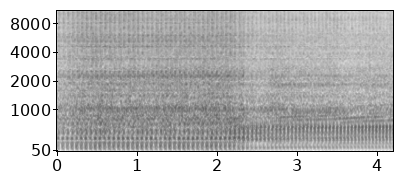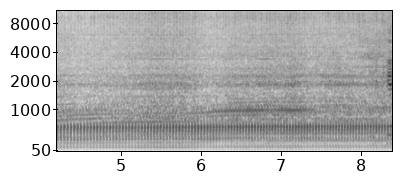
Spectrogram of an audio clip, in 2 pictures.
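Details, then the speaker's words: Snapper riding mower, client's machine, in neutral with engine speed turned up and blades engaged: steady, even engine chug with constant blade whirr, no knocks or rattles; engine runs okay and blades work, passing the function test. "the engine runs okay the blades work good don't have any kind of problems with blades they're good to go"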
